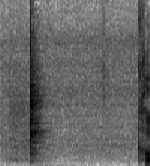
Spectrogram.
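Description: A single short clink of a metal spoon against an enamel karahi with simmering gravy, about half a second in, then quiet until a man's voice returns near the end.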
